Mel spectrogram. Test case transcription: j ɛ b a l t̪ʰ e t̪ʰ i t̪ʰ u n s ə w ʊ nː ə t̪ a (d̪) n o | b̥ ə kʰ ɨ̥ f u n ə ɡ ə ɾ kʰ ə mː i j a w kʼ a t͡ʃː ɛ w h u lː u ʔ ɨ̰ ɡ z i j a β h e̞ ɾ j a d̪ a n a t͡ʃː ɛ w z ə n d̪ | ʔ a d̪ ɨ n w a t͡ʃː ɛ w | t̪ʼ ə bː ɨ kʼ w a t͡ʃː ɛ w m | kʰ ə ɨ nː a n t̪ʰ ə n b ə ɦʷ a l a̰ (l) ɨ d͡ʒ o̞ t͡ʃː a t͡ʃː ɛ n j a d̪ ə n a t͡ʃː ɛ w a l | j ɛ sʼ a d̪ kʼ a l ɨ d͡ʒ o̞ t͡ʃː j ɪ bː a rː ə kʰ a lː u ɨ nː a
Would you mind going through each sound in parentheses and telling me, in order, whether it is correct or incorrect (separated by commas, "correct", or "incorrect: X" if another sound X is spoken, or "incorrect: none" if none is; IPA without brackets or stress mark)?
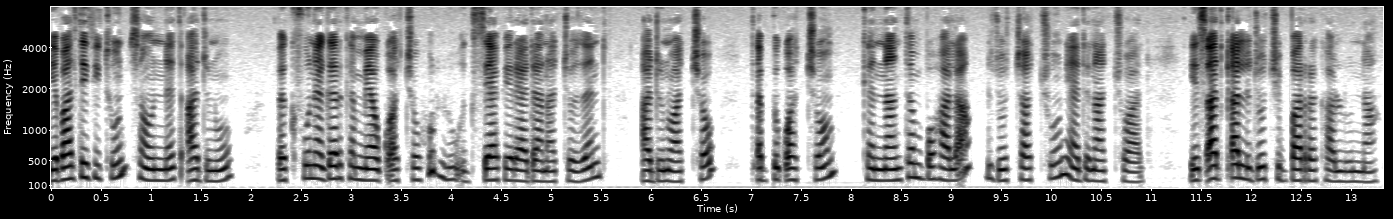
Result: correct, correct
